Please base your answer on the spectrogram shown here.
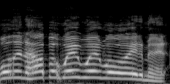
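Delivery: high, loud wait wait wait; urgent interruption. Real, not acted. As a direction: jump in and stop them. Reactor cuts in to interrupt.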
